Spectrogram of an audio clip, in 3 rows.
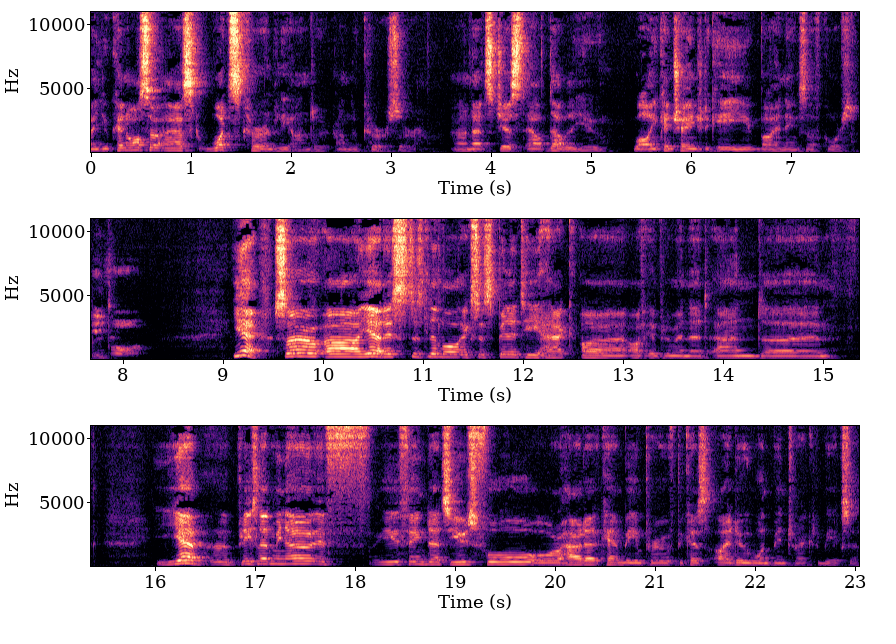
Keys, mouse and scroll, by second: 7.5 alt+w.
